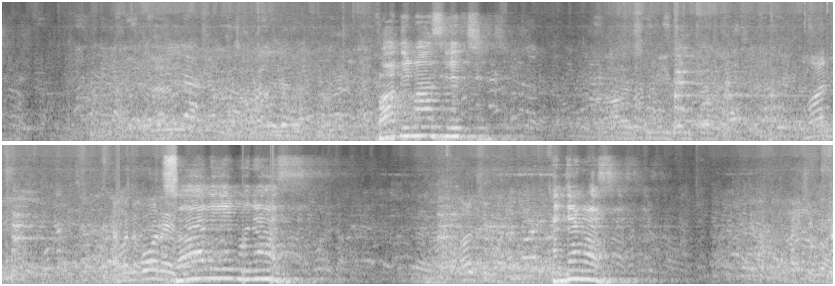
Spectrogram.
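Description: A man speaks loudly and with animation through a loudspeaker, breaking into drawn-out calls.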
